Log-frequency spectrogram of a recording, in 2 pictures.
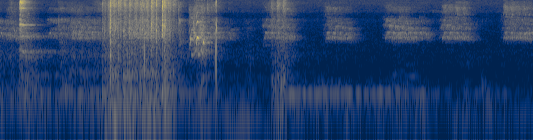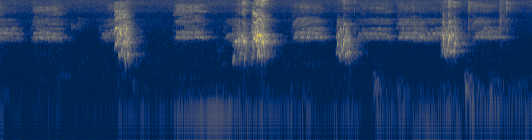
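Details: Shrill, sharp chirps from lovebirds come irregularly in the second half. A steady band of buzzy chatter runs throughout, and a loud burst of rustling noise comes near the start.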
